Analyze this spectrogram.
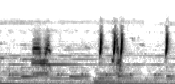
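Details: A quail in a village, recorded for hunting, gives sharp, high, clipped notes: a quick run of three, then a single note a second later, over a low steady hum.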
